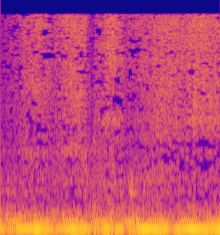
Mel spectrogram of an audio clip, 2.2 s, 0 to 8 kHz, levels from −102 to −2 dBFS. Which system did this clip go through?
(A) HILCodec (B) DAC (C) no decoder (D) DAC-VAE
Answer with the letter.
C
